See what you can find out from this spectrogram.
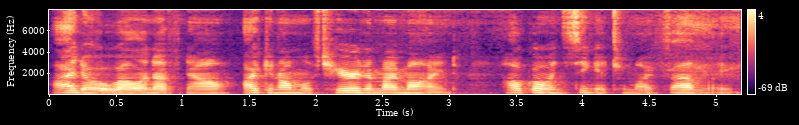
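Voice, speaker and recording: A woman's voice: low voice, fairly even intonation, a little fast, darkish tone. A woman voicing an eager, forgetful male coyote in a children's story, pleading and grumbling by turns.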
